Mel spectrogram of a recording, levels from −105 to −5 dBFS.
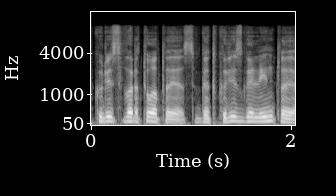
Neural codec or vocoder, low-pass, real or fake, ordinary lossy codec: autoencoder, 22.05 kHz, a latent of 192 numbers a frame, VITS, trained on many speakers; 9.9 kHz; fake; AAC, 96 kbps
